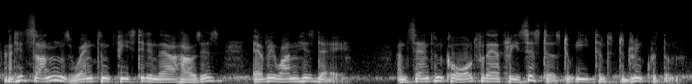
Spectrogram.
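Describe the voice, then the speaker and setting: A man gives a solemn, measured, declamatory narration of scripture. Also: mid-range voice, slightly rough. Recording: dull tape with faint noise.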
